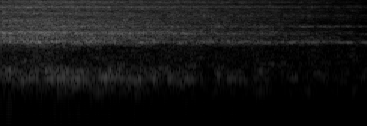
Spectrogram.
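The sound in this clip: A single breath let out slowly in a relaxation exercise, a soft, airy hiss that starts fairly strong and gradually fades away, heard alone.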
